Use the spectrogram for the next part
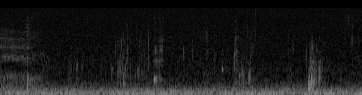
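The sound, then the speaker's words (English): Someone drinks water, with a few soft gulps and swallows and a small slurp near the end, over a steady low hum. No one speaks. “Throat's getting dry. I gotta drink water.”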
